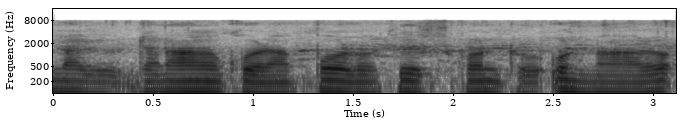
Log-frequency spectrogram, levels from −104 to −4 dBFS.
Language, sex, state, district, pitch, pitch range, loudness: Telugu, male, Andhra Pradesh, Sri Satya Sai, 105 Hz, 95-105 Hz, -20 LUFS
